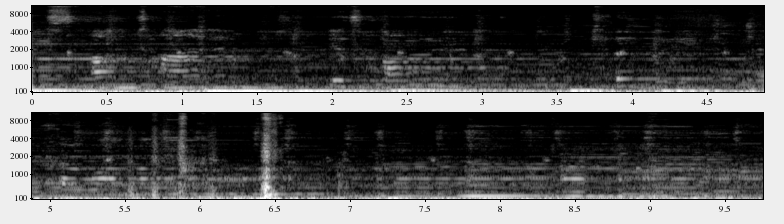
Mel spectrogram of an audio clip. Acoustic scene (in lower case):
car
